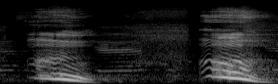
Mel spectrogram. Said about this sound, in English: I am going to pray, even, here it is, groan.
